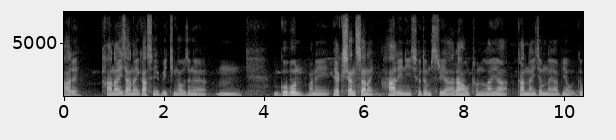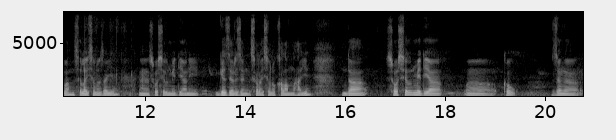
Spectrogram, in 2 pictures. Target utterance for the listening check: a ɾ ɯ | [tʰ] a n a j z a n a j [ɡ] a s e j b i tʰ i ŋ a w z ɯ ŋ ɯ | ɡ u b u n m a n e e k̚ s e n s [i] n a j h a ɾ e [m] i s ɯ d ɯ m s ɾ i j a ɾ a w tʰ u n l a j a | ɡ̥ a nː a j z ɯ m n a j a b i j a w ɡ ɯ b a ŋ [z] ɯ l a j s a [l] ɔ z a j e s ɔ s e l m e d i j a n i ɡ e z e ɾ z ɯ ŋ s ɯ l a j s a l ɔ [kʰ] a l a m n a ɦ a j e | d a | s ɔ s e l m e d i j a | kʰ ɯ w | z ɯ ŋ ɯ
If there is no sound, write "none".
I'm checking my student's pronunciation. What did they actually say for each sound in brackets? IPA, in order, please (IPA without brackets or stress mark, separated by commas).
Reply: tʰ, ɡ, a, n, s, l, kʰ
